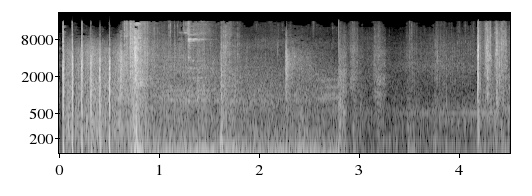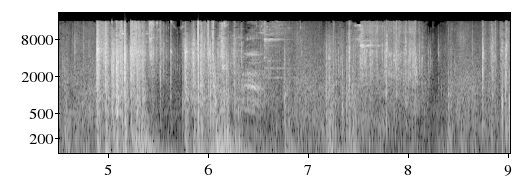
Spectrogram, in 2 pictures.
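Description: Gunfire in Call of Duty Vanguard Warzone on Rebirth Island, with loud rapid automatic bursts and sharp shots, a brief lull mid-way, then renewed heavy firing.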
